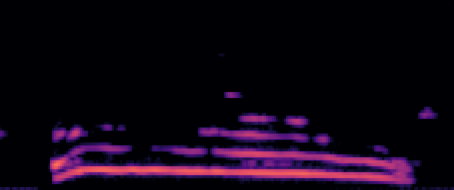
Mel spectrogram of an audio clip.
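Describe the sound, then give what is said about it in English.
A wolf howls in one long, steady, sustained wail that holds a level pitch and sags slightly at its end before cutting off, loud and alone with nothing else over it. “ooh, just wailing on the wind. Oh God. Just wolf sounds”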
